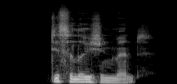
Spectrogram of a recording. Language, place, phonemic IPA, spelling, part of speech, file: English, Queensland, /ˌdɪsəˈlʉːʒənmənt/, disillusionment, noun, En-au-disillusionment.ogg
